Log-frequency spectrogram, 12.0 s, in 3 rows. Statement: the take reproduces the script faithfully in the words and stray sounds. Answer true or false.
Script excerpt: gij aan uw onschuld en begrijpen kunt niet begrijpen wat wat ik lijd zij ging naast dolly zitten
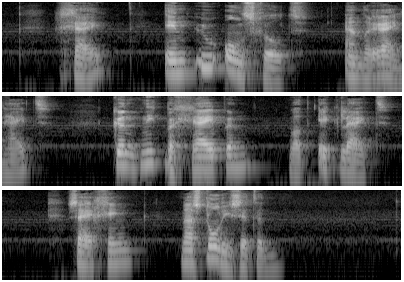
false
